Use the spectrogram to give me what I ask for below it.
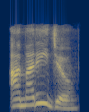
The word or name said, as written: amarillo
